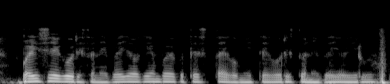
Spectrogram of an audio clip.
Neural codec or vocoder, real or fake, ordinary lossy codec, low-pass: none; real; none; 5.4 kHz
